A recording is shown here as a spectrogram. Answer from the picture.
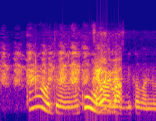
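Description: A high-pitched human voice making wordless, wavering sounds that slide up and down in pitch, starting about half a second in.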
